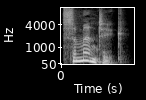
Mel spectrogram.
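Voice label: "semantic", British English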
